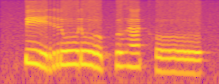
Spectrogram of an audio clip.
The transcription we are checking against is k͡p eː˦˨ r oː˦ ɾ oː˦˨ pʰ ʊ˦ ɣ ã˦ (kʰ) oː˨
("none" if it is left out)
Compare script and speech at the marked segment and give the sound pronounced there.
kʰ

